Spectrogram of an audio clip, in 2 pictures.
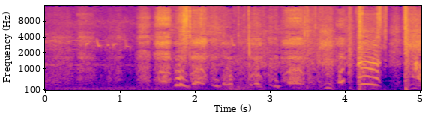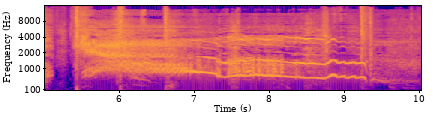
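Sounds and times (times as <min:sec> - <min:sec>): person screaming: 0:05.4 - 0:09.3.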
